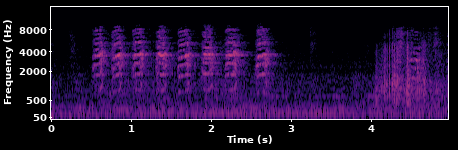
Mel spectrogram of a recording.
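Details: Green parrot talking sounds: a series of about eight rhythmic, moderately loud raspy notes repeated roughly three times per second, followed by silence and a final broad, hoarse burst against steady background noise.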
